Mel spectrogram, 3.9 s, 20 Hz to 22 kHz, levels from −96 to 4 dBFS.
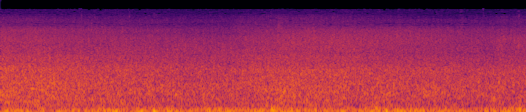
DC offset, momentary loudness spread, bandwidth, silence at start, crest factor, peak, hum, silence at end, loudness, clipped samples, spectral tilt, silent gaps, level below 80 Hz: under 0.1%; 3 LU; 16.5 kHz; 0 s; 14 dB; -12 dBFS; none; 0 s; -27 LUFS; under 0.1%; -3.5 dB/octave; none; -30 dBFS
